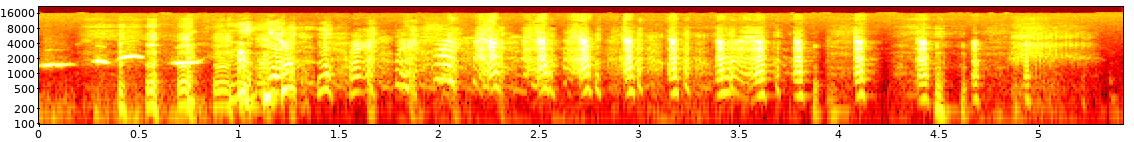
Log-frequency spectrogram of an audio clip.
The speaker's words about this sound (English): I think when she sprays her crotch, then you hear the Old Spice whistle in the background.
